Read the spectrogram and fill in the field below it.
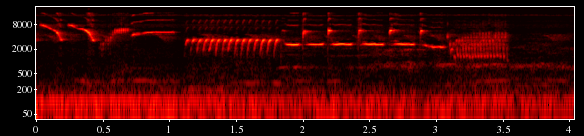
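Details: Belgian singing canary in song: high sweeping whistled notes, then a rapid buzzy trill, a string of sharp repeated chips and a dense rattling roll near the end, all bright and high-pitched with a faint low hum underneath.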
